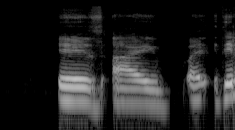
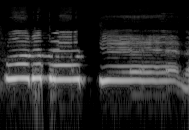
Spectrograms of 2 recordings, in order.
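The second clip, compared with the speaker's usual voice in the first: very high, drawn-out mock sitcom kid; exaggerated high-pitched character whine; Brady Bunch Jan; much slower than usual. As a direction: squeal it slowly in a put-on high voice. Brady Bunch catchphrase impression.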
